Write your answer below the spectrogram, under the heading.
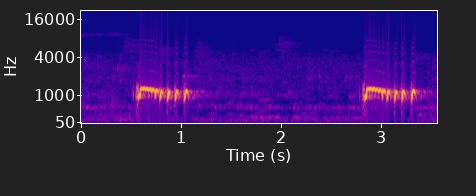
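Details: Zebra dove responding to a master recording with two matching song phrases about two seconds apart, each starting with a rising note that breaks into rapid, evenly spaced bubbling coos; quiet room-like background between phrases.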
